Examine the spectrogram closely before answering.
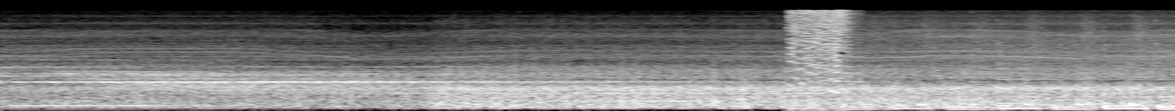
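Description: Cartoon sound effects: a steady hum that fades, then a rising rushing noise with a short sharp hiss about five seconds in, after which background music with a steady beat starts.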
